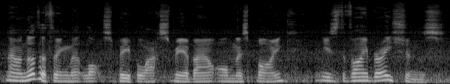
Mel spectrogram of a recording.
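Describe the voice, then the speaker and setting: A man's voice: fairly high pitch, fairly quick. Lancashire man chatting over road noise. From England. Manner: chatty, enthusiastic about scenery and bike. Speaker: motorcycle travel vlogger. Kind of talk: casual riding commentary to viewers. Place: outdoors, riding a motorcycle. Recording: constant road, wind and vehicle noise.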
